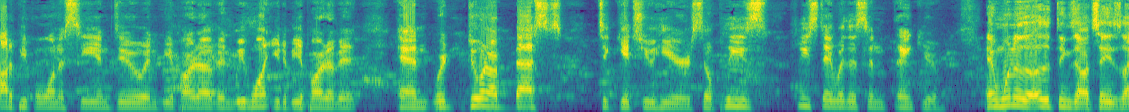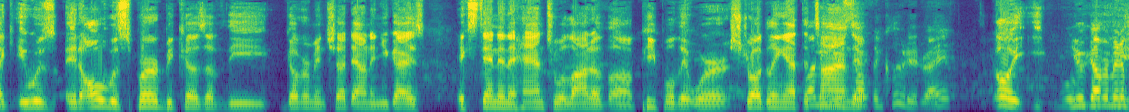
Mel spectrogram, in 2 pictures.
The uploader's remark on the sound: We were live at City Barrel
